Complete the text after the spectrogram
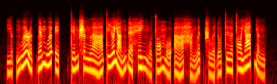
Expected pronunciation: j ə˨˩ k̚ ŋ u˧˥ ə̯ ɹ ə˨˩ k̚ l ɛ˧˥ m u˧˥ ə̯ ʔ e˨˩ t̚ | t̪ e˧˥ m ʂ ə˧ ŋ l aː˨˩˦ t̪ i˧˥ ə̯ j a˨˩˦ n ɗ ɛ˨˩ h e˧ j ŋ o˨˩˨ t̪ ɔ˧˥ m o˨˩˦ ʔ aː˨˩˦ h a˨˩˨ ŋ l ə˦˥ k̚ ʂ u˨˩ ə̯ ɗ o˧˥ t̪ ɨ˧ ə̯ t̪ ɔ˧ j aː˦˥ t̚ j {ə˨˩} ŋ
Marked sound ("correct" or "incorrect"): correct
